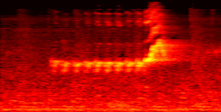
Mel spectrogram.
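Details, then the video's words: A male white-rumped shama calls his partner with one drawn-out, level, pure whistle that sweeps abruptly higher at its close, over quiet background. "Chích choè lửa gọi bạn - Shama bird calls his partner"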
